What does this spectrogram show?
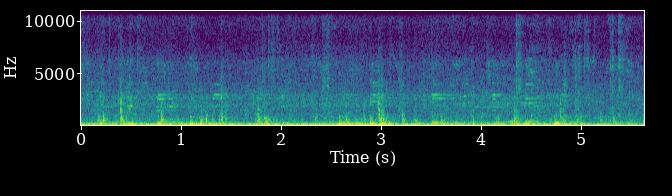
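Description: Slow-moving tourist train riding through a forest: a steady low rumble with irregular rattles and knocks from the carriage.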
